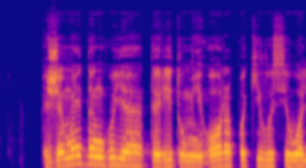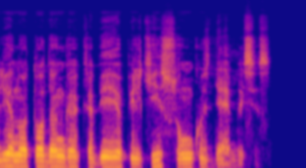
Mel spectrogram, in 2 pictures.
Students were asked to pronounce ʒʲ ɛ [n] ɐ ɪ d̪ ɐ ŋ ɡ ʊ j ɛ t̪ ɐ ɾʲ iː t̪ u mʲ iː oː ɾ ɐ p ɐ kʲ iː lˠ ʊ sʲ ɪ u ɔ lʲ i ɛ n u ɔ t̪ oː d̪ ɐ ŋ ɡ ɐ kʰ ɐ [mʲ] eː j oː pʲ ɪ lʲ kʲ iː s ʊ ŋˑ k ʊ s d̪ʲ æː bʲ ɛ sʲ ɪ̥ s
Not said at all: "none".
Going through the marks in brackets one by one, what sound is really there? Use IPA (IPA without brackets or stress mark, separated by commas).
m, bʲ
